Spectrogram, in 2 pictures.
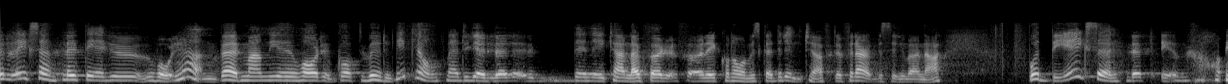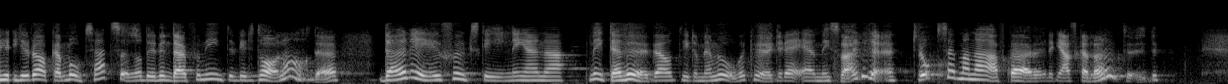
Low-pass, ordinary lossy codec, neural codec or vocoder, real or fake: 7.2 kHz; none; codec, 16 kHz, 0.5 kbps, X-Codec, HuBERT features, trained on balanced general audio; fake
